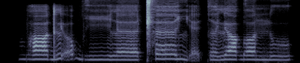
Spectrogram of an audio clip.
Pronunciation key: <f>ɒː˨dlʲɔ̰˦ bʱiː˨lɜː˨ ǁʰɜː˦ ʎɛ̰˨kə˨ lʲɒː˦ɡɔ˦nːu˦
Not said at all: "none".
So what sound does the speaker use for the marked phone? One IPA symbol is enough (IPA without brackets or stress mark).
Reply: bʱ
